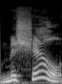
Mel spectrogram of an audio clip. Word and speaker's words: Michelle: I guess I said it wrong earlier. It was not Michael. I thought it was... I pronounced it Michael. Michelle Barrios.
